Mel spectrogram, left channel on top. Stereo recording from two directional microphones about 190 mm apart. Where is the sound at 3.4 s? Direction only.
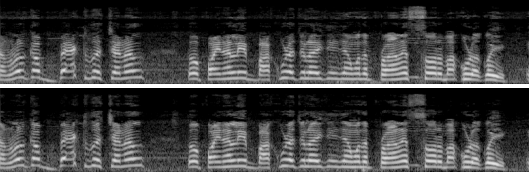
45° right (ahead or behind).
